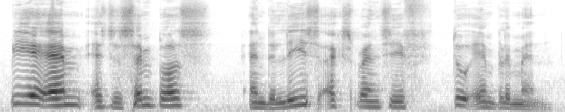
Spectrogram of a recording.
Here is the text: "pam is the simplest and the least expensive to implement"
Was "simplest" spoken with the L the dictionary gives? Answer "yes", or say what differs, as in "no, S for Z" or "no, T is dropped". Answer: yes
